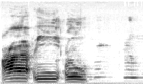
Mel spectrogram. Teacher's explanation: আইন হা হালকের মধ্যখান থেকে, ঠিক আছে, চাপ দিয়া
